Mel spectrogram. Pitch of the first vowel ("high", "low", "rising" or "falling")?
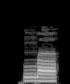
low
